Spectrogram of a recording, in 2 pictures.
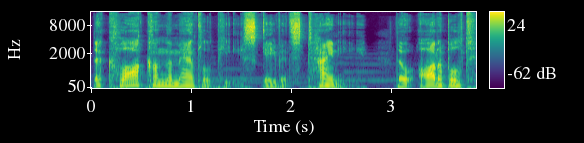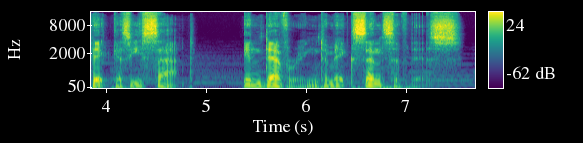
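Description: A man narrating a dark audio comic story in a scripted, dramatic way, often dropping to a hush at the ends of lines. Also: low-pitched, very animated, breathy edge, soft background music. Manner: slow, dramatic storytelling with hushed drops.

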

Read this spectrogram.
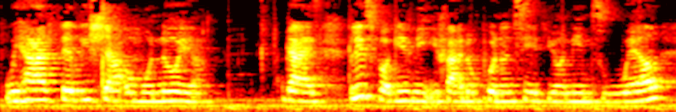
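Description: A middle-aged woman with a Haitian accent speaks slowly and fondly, drawing out repeated words in a sing-song lilt. She sits in an echoey living room facing the camera. Soft music plays faintly beneath her voice. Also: mid-range voice, flat delivery. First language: Haitian Creole. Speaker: YouTuber. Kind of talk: thanking subscribers on camera. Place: living room with red leather sofa, indoors. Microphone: camera in front, seated.

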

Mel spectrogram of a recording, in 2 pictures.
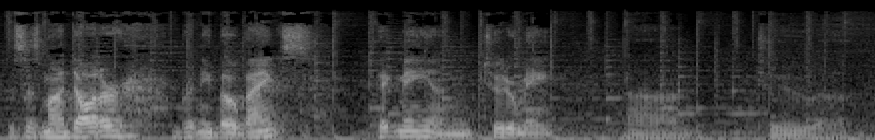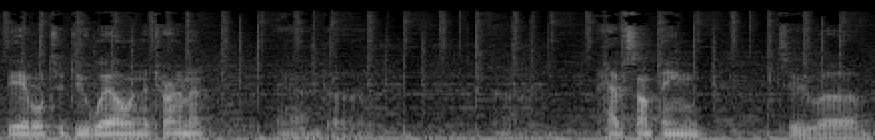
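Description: Man, 40s, low voice, hesitant, fillers, faint music underneath. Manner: halting, with many fillers. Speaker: contest entrant. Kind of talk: self-recorded video appeal.

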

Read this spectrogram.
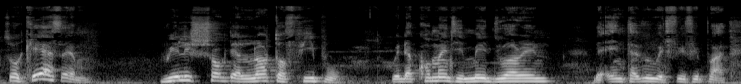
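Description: Male commentator, higher-pitched husky voice, emphatic and repetitive, informal entertainment news delivery. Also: dark tone. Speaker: commentator introducing an interview clip.

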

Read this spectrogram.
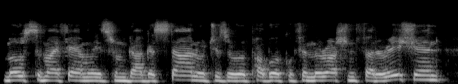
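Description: A young man in his twenties speaking as a panelist in an online discussion, measured and earnest, pausing with fillers. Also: high-pitched, fairly even intonation. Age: 20s. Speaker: student panelist. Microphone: video call. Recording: slightly muffled call audio.

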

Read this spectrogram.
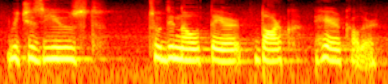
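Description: A middle-aged woman giving a formal academic lecture in a room with a projector, measured and halting with frequent restarts. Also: medium pitch, flat delivery, mellow. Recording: slightly dull lo-fi room recording.

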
